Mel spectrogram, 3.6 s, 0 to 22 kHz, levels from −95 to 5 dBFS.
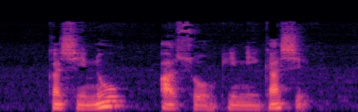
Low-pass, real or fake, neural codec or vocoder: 10.8 kHz; real; none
